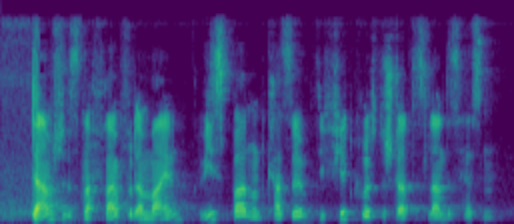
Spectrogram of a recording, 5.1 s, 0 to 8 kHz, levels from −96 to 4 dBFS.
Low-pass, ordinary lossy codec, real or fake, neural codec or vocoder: 7.2 kHz; AAC, 48 kbps; real; none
